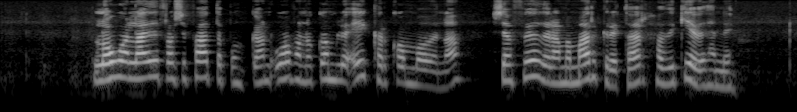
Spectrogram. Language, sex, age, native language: Icelandic, female, 40-49, Icelandic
